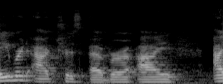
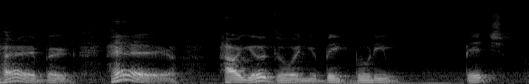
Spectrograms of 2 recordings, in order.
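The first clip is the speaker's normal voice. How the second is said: put-on low, slow, drawn-out Southern cowboy accent; 6 semitones lower than usual. Describing a man with a Southern accent, imitating how he talks. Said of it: "a man with a Southern accent".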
